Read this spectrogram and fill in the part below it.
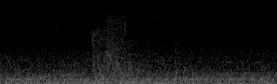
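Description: A gun fires with a short hissing burst.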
